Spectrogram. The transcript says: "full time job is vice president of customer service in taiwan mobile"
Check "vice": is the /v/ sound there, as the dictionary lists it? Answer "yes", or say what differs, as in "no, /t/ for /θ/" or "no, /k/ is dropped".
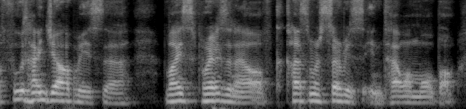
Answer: yes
